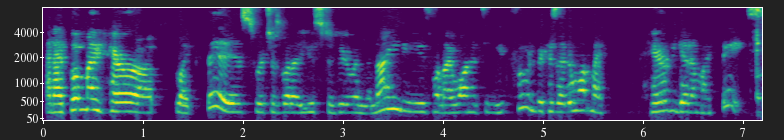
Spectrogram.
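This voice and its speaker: A woman, a music journalist, telling a lively anecdote as an interview guest on a video call and acting out both sides of the dialogue. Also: a little high, fairly quick, rough recording. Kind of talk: casual storytelling on a live video chat. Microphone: phone or laptop on a video call.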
